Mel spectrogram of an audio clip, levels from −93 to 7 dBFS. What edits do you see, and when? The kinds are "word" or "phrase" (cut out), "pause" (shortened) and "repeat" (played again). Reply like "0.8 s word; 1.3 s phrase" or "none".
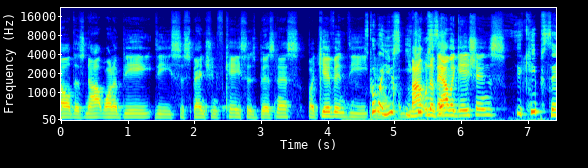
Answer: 1.4 s word; 2.4 s word; 3.8 s word; 4.6 s word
